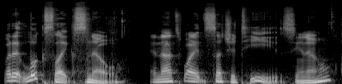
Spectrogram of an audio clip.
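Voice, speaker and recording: A man's voice: mid-range voice, very animated, normal speed, dry recording. A man streaming live, chatting casually and rambling with his viewers, chuckling often as he goes.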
